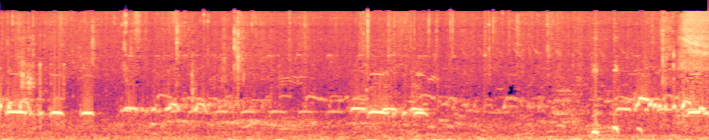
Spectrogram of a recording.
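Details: Zebra doves at a local contest in Sindet, Bantul, Yogyakarta, cooing in short bursts of clipped notes with occasional purer whistled tones, many birds overlapping amid murmuring crowd noise.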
